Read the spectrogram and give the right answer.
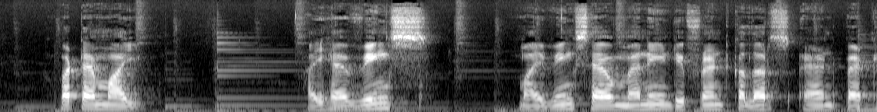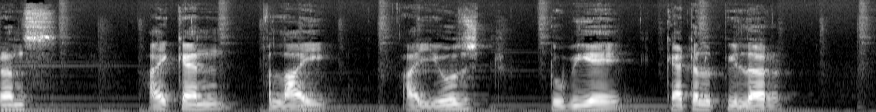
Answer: I am a butterfly.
